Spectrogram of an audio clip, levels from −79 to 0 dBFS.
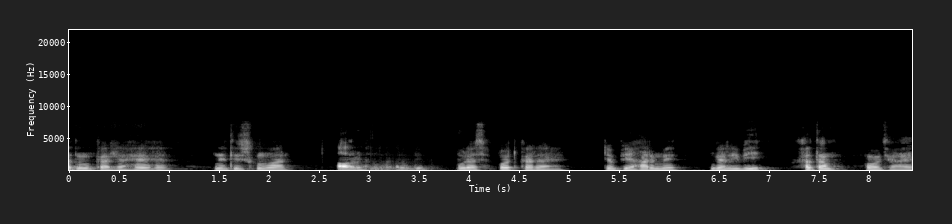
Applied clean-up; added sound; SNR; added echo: neural mask model DeepFilterNet 3.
